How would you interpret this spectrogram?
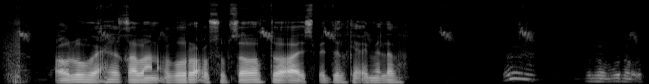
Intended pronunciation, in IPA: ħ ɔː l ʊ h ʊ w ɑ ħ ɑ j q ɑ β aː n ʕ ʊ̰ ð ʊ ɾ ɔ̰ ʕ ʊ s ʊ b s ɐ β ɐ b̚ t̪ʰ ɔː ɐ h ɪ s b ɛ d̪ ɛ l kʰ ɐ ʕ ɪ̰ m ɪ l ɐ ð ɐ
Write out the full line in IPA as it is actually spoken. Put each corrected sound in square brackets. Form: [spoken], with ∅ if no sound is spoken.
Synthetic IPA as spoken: ħ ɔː l ʊ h ʊ w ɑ ħ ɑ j q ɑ β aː n ʕ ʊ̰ ð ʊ ɾ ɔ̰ ʕ ʊ s ʊ b s ɐ β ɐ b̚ t̪ʰ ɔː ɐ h ɪ s b ɛ d̪ ɛ l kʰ ɐ ʕ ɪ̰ m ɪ l ɐ ð ɐ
